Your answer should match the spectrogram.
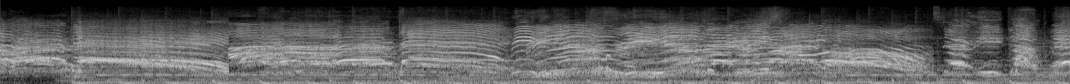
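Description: A crowd of children shouting and cheering together, loud and sustained, many voices overlapping; near the end the shouting breaks up into short separate bursts.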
